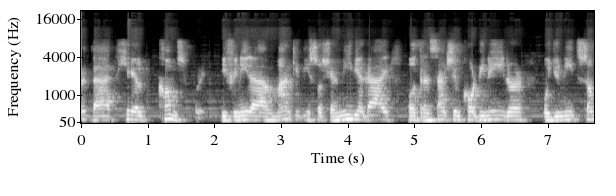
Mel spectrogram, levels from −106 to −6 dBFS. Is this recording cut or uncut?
uncut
